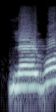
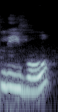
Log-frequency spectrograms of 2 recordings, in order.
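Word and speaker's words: levo: लेवो rotatory. Mind spelling, it इज नॉट लीवो, इट इज लेवो rotatory, जिसको आप स्मॉल एल और माइनस से रिप्रेजेंट करते हो।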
